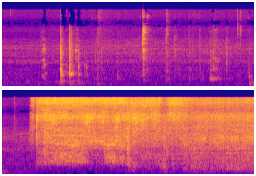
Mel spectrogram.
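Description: Plastic vacuum-cleaner parts knocked and clattered in a tub. About halfway through, a handheld bidet sprayer starts, its water jet hissing steadily onto the parts and the tub.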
